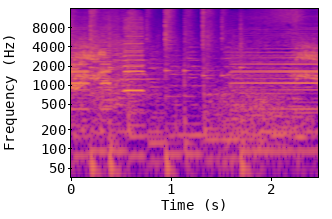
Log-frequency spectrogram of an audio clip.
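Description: Upbeat background music with held notes and a steady drum beat.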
